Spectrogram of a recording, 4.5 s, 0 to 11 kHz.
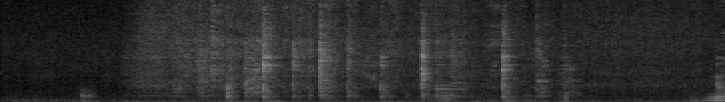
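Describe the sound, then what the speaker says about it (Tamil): Small onions fry in oil with fennel and cumin while a spatula scrapes and stirs them, producing a close, crackling sizzle with a quick run of rhythmic strokes that fades toward the end. "சின்ன வெங்காயமாக 2 வெங்காயம் கட் பண்ணோம்ல அந்த வெங்காயத்தை போட்டுருவேன்"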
